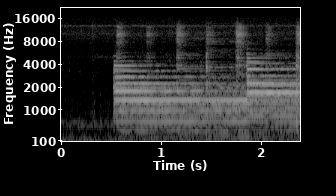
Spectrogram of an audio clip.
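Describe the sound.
A school bell chimes at the end of a class. The bright, sustained ringing tone starts abruptly and is struck again partway through, ringing on steadily.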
